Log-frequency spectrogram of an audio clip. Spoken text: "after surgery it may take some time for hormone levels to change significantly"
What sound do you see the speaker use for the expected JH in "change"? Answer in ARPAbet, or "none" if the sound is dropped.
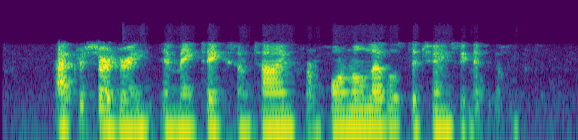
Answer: ZH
